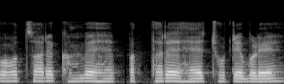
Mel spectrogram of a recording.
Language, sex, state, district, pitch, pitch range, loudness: Hindi, male, Jharkhand, Jamtara, 140 Hz, 140-150 Hz, -16 LUFS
